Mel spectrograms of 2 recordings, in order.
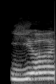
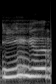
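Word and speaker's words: year: इसका pronunciation ईयर है। इयर नहीं है। ये वाला जो इयर होता है ना कान वाला ये है इयर इ अ आ इ ई में आता है।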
